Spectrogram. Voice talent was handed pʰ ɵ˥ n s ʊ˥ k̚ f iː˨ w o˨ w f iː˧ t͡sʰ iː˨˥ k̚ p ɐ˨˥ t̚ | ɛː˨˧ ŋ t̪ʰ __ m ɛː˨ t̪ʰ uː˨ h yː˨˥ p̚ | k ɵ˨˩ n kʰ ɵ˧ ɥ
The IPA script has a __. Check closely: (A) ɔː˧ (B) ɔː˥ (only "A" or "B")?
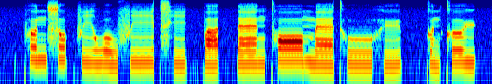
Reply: B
